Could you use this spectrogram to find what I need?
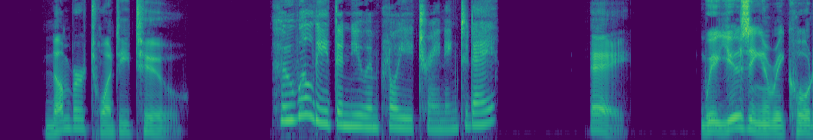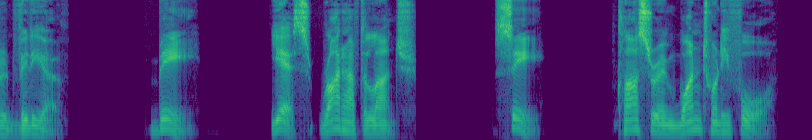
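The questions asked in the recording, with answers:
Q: Who will lead the new employee training today?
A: A: We're using a recorded video.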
